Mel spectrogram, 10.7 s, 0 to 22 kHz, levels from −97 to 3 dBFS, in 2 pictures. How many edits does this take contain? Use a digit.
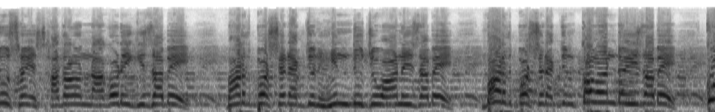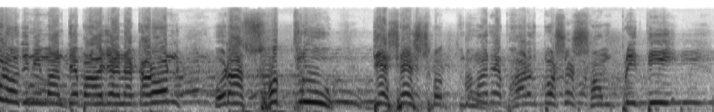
1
